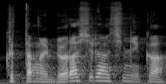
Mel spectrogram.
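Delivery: high challenge falling at the end; arguing appeal. Acted. Imagined Abraham arguing for Lot, high insistent protest. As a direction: dispute it right down to one person. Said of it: "거기까지 따져야 되지 않겠습니까".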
